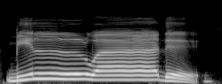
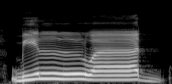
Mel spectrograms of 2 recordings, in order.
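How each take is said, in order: First: The final d ends with a slight vowel echo. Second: The final d stops abruptly as a bare consonant. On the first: The speaker calls it right. "bunyi ada bunyi sedikit vokalnya" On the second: The speaker calls it wrong. "Jadi bukan bilwad. Nah, nggak berhenti begitu"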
